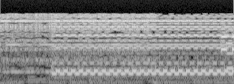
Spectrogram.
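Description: A telephone rings for an incoming call with a steady, loud warbling electronic tone that alternates rapidly between two pitches. It starts about a fifth of the way in after a quieter tone and continues to the end.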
